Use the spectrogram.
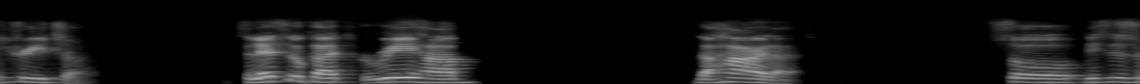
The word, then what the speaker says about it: Rahab: Greek script of the name and it is pronounced this way Strong's G 4460 rabab Rahab and it is a proper feminine noun so it's the name of a female and it is of Hebrew origin Rahab two times which are the two New Testament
